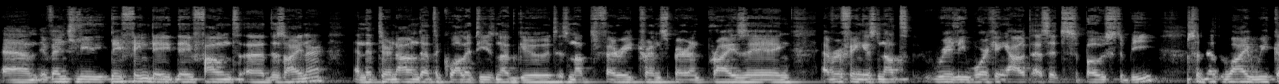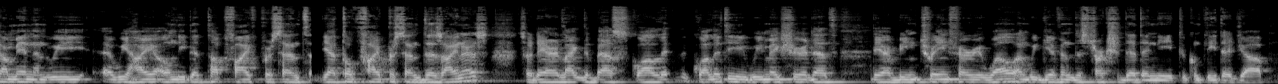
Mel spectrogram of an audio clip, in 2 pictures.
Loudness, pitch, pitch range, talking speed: -20 LUFS, 115 Hz, 110-115 Hz, 200 wpm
